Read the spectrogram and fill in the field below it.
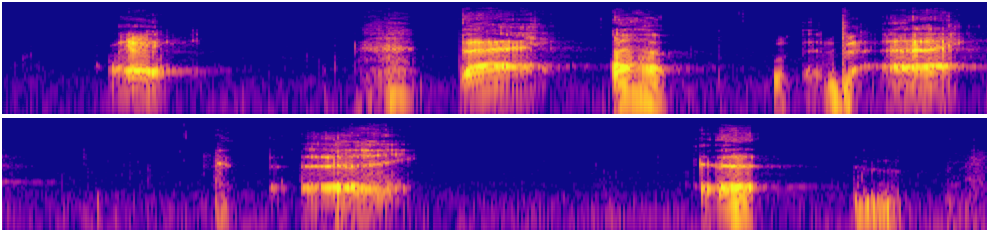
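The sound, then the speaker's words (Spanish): A series of loud burps, about a dozen short eructations in an irregular rhythm with brief pauses between them, some longer and more drawn out than others. “Ay, pichón, pero es que sí se lo echó bien fuerte, hombre.”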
